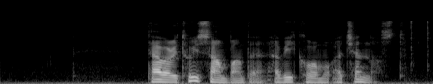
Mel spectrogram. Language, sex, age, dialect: Faroese, male, 36-60, Suðurstreymoy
